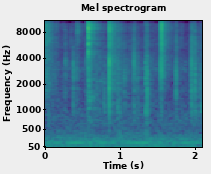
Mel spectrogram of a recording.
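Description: Clear plastic zip-top bag being handled and pressed shut, giving a few separate sharp crinkles and clicks.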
